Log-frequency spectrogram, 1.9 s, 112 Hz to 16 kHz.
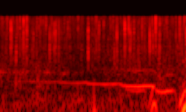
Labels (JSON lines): {"label": "biophony, cascading saw", "recorder": "SoundTrap 600 or HydroMoth"}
